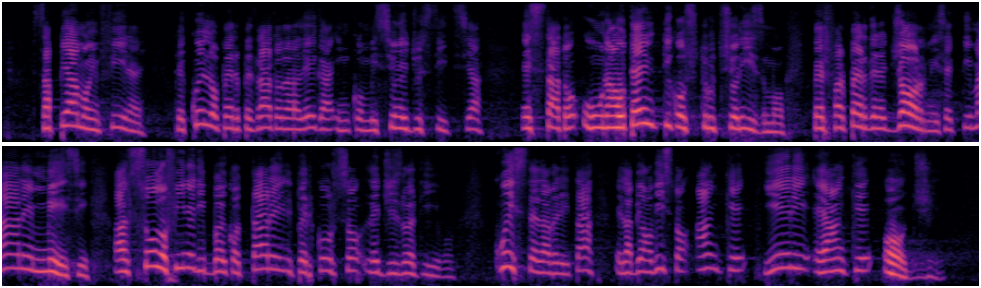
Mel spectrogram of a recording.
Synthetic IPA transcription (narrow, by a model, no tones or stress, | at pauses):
sapːjaːmoiɱfiːne | kekːwelːoperpet̪ɾaːt̪od̪alːalɛːɡaiŋkomːisːjoːnɪd͡ʒːust̪it̪sːja | ɛst̪aːt̪ounawt̪ɛnt̪ikost̪ɾut̪sːjonizmo | perfarpɛrd̪eɾed͡ʒorniset̪ːimaːneːmːeːsi | alsoːlʊfiːned̪ibɔjkot̪ːaːɾeilperkorsoled͡ʒizlat̪iːvo | kwest̪ɛlaveɾit̪a | elabːjaːmovist̪oaŋk̟e | jɛːɾieaŋk̟eɔd͡ʒːi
